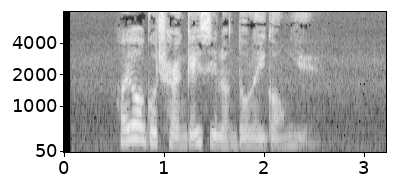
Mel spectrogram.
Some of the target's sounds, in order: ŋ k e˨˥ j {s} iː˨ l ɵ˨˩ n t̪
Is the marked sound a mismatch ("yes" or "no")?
no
